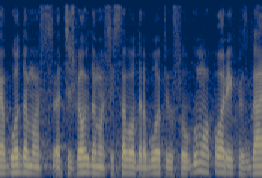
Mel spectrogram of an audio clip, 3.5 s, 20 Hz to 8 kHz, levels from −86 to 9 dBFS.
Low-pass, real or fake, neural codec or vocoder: 7.2 kHz; fake; codec, 44.1 kHz, 3.4 kbps, Pupu-Codec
